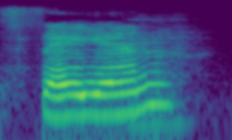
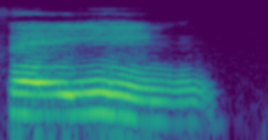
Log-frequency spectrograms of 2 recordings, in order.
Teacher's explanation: Instead of sayin', where the tongue touches the roof of your mouth in the front, sayin', it's saying.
